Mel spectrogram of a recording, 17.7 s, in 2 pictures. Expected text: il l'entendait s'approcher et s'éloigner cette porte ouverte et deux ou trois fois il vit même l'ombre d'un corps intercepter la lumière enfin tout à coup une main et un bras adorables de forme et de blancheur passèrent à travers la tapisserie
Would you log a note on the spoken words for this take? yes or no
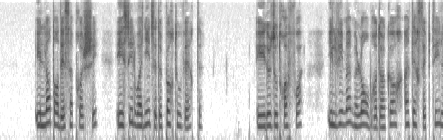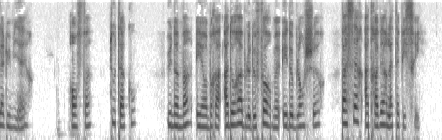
no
